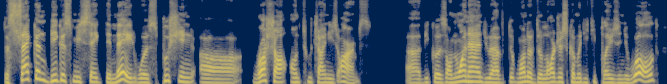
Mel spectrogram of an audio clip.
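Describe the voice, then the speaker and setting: A fairly high-voiced man who speaks as a gives his analysis as a podcast guest. He talks haltingly, doubling back on words as he looks for the right phrase. The sound is dry and close. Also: no room sound. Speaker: podcast guest, macro commentator. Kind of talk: conversational analysis.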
